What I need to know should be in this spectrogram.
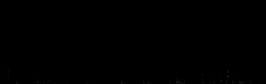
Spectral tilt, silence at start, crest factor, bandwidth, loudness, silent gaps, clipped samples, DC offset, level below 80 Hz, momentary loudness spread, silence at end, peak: -2.5 dB/octave; 0 s; 14 dB; 11.5 kHz; -68 LUFS; none; under 0.1%; under 0.1%; -80 dBFS; 1 LU; 0 s; -54 dBFS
